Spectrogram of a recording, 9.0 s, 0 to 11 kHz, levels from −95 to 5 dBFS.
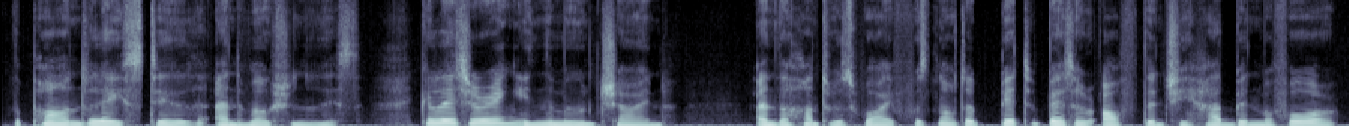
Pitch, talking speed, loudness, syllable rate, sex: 225 Hz, 165 wpm, -17 LUFS, 4.6 syllables/s, female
